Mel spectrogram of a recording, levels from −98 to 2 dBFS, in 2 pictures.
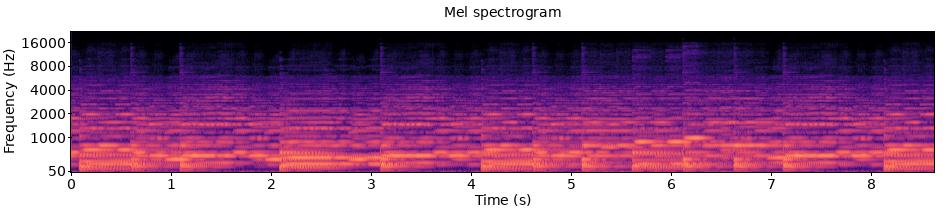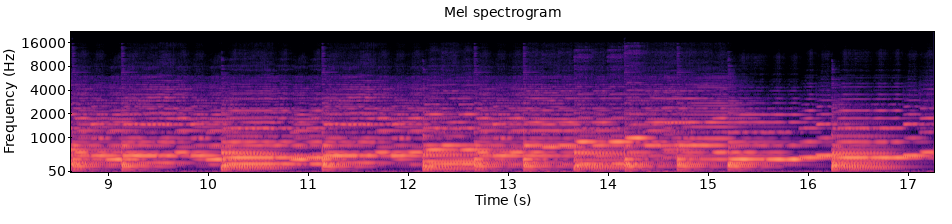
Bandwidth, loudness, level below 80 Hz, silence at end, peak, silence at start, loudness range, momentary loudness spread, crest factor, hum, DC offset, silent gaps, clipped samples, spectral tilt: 13.5 kHz; -27 LUFS; -56 dBFS; 0 s; -12 dBFS; 0 s; 1 LU; 4 LU; 14 dB; none; under 0.1%; none; under 0.1%; -7.5 dB/octave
